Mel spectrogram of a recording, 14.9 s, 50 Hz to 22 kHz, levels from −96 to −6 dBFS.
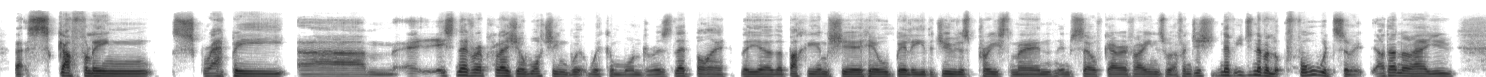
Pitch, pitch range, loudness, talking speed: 110 Hz, 105-125 Hz, -28 LUFS, 160 wpm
